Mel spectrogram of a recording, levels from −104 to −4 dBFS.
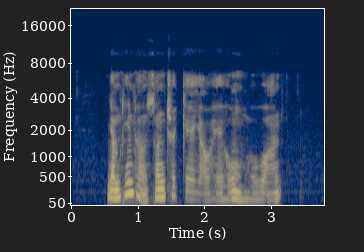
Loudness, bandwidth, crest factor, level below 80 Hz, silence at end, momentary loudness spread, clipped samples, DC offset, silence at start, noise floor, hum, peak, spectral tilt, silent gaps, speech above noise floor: -34 LUFS; 10 kHz; 20 dB; -68 dBFS; 0.65 s; 11 LU; under 0.1%; under 0.1%; 0.55 s; -79 dBFS; none; -14 dBFS; -5 dB/octave; none; 45 dB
